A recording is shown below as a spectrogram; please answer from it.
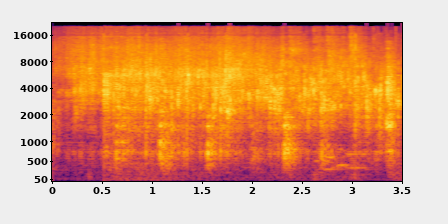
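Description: Curry leaves, fennel, cinnamon, bay leaf, cardamom and cloves sizzle in hot oil for an egg gravy, a steady close crackling spatter with brief louder pops and no talking.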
